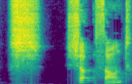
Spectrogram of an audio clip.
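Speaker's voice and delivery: শ drawn out as a hushing sh; slow, hushed sh demo; sh sound shown slowly. Shown as a demonstration.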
